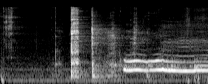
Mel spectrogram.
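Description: A fork clicks sharply against a plate, twice, then a child hums a long, steady "mmm" that sinks slightly in pitch.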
